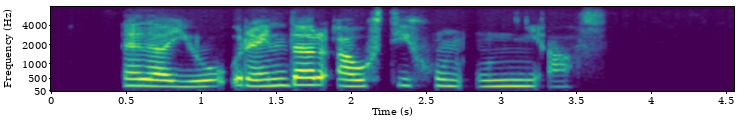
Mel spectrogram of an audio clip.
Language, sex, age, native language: Icelandic, female, 18-19, Icelandic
